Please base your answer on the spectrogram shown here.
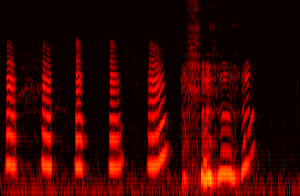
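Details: Laughing pet male Indian ringneck parakeet, a game of being handed a hat: five crisp, evenly spaced 'ha' syllables about a third of a second apart, then a brief noisy burst and a quick wavering, speech-like phrase.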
